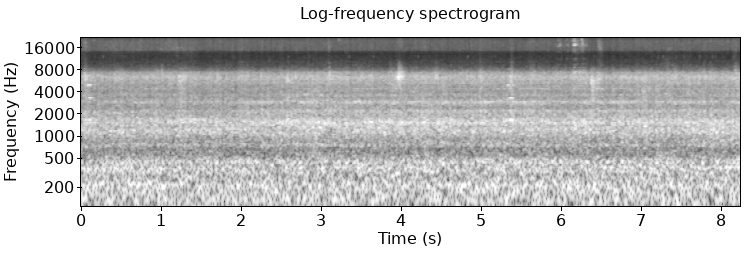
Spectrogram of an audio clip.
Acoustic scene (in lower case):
subway train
